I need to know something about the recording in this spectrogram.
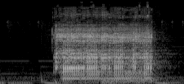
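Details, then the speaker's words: Electric cruise-control vacuum pump on a 5.9 Cummins-swapped Ram 1500, key on: steady electric buzz switches on for about a second then cuts off by itself; pump cycling normally after the fix. "yeah can hear the pump going so I'm assuming it's vacuumed up right now"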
